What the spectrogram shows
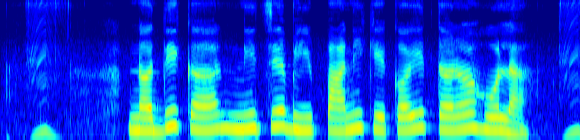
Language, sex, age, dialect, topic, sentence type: Bhojpuri, male, 31-35, Northern, agriculture, statement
